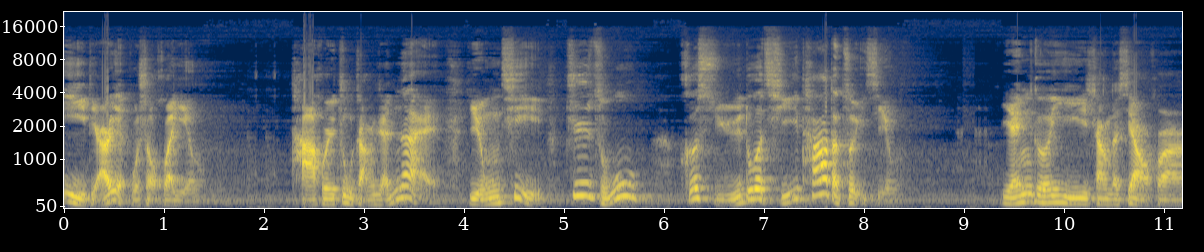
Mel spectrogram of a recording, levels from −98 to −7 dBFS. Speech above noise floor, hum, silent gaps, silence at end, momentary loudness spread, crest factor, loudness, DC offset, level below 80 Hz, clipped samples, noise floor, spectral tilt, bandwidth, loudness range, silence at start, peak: 31 dB; none; none; 0 s; 13 LU; 18 dB; -17 LUFS; under 0.1%; -62 dBFS; under 0.1%; -49 dBFS; -4.5 dB/octave; 15 kHz; 3 LU; 0 s; 0 dBFS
